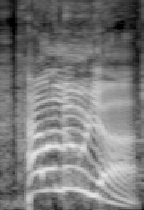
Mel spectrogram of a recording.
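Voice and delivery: high, loud cry of praise; joyful hallelujah. Real, not acted. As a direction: shout it out in celebration. Celebrating no more tuition payments.

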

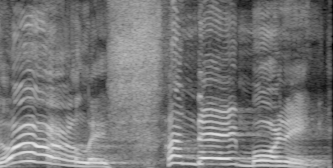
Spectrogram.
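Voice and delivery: loud, high, hugely drawn-out cry; wound-up old preacher. Acted. Old preacher getting wound up mid-sermon, stretched loud cry. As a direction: wail it slowly from the pulpit. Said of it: "the old man gets wound up".

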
